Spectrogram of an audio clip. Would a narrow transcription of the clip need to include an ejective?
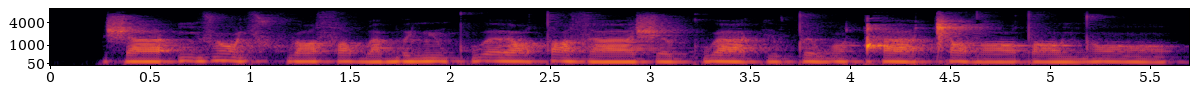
yes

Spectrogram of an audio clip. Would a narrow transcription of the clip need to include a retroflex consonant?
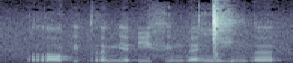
no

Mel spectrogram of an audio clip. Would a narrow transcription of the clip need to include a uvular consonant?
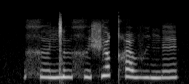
yes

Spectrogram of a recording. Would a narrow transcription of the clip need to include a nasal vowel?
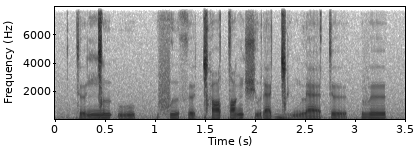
no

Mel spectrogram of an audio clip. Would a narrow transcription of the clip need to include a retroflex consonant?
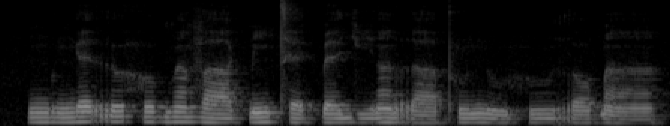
no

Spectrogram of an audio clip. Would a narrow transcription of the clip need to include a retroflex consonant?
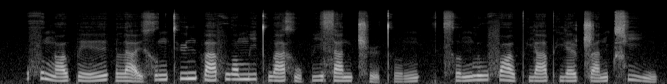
yes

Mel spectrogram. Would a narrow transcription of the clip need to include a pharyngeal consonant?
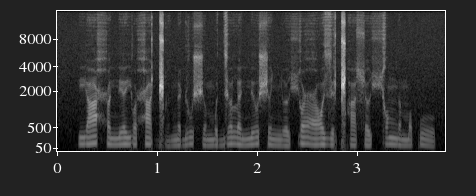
yes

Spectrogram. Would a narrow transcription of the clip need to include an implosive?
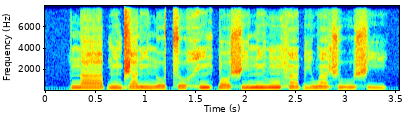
yes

